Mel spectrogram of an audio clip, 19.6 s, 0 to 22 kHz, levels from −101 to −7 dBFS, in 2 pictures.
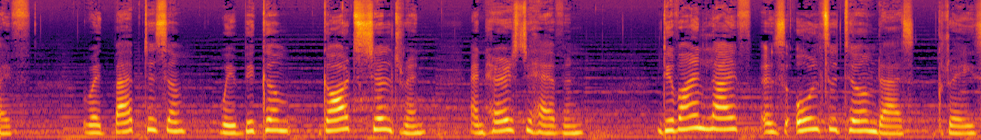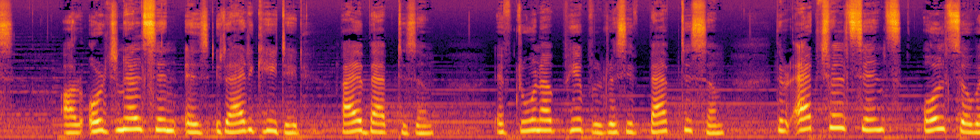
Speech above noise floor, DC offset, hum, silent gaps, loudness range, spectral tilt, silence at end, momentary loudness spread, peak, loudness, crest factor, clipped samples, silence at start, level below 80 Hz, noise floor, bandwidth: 23 dB; under 0.1%; none; none; 5 LU; -3.5 dB/octave; 0 s; 13 LU; 0 dBFS; -17 LUFS; 18 dB; under 0.1%; 0 s; -54 dBFS; -41 dBFS; over 20 kHz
